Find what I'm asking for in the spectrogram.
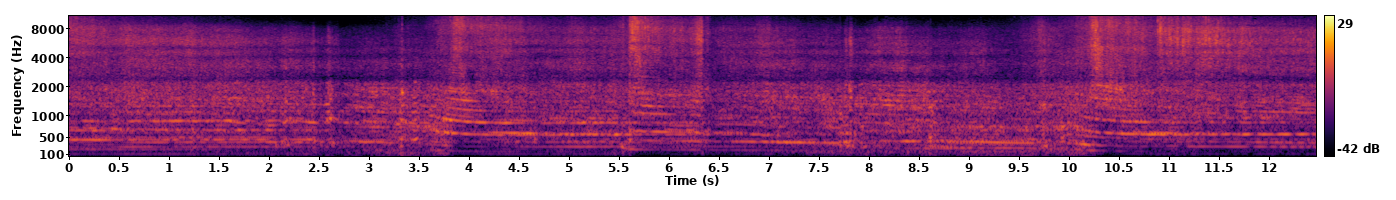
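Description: Lamborghini Huracan race cars of the Super Trofeo series at Silverstone circuit roar past one after another, engines revving and shifting gears with loud drive-by surges and a constant racing drone, no speech.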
